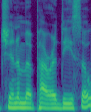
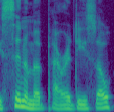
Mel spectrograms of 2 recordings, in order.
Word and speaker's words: Cinema Paradiso: The one we're starting with tomorrow night, Cinema Paradiso, or as most Americans say, Cinema Paradiso. Cinema is the Italian pronunciation.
